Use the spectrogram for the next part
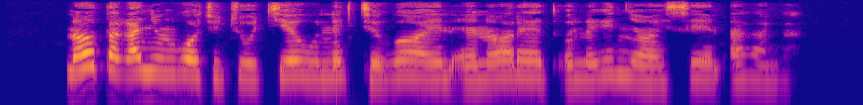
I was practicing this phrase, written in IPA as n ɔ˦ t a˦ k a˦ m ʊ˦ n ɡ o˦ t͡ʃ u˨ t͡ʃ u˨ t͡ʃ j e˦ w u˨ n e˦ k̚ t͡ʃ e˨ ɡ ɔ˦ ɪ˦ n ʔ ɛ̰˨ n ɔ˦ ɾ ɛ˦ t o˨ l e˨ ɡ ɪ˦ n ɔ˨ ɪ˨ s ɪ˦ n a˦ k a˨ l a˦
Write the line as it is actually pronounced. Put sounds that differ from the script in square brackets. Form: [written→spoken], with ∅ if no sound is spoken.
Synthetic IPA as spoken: n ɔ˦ t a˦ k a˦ [m→ɲ] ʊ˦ [n→ŋ] ɡ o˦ t͡ʃ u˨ t͡ʃ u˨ t͡ʃ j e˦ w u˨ n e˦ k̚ t͡ʃ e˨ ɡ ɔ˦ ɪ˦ n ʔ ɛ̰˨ n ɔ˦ ɾ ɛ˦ t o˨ l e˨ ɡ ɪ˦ [n→ɲ] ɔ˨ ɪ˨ s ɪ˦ n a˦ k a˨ l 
